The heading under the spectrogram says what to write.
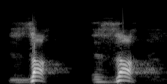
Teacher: En faisant sortir la langue vers les incisives supérieures.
